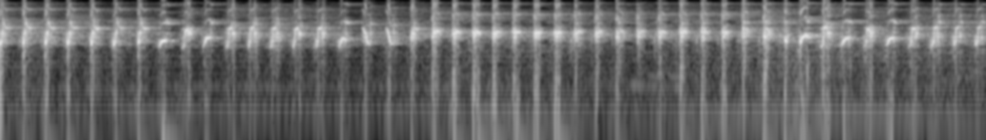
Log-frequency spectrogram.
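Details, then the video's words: Competition lovebird in active chattering song: a fast, steady stream of harsh chirping notes, about ten per second for the whole stretch, rasping and high, with no other sounds. "LOVEBIRD NGEKEK DAN NGETIK AKTIF"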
